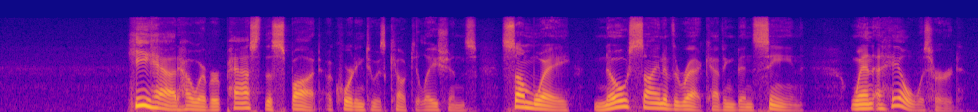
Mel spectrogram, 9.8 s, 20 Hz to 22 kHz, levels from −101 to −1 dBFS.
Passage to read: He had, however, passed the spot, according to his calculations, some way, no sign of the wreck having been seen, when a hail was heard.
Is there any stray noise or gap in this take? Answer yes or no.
no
